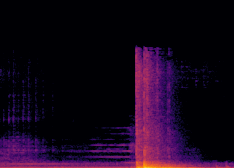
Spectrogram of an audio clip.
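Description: A single heavy thump about one and a half seconds in, fading within half a second.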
